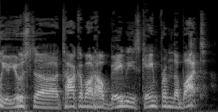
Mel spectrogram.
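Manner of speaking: ordinary talk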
